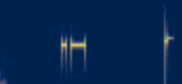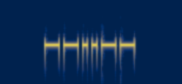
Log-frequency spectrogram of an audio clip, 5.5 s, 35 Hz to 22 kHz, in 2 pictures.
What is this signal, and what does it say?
Morse code, heard as a keyed tone, about 17 wpm, 700 Hz. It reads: A ,
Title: Single Character (Letter:Number:Punctuation:Prosign) Alt 17wpm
